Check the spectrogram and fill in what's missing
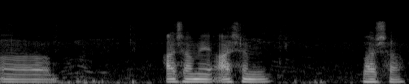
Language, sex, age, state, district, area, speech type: Bengali, male, 18-30, West Bengal, Birbhum, urban, spontaneous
